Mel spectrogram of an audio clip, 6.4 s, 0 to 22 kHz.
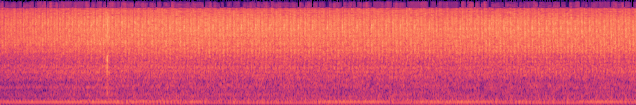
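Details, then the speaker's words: Nissan 200SX S12 dual-coil engine, running on one coil only: idle keeps dropping out and catching at uneven gaps, intermittent stutter, not a dead miss; misfire. "it still sounds worse like intermittently sty definitely intermittent stutter"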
